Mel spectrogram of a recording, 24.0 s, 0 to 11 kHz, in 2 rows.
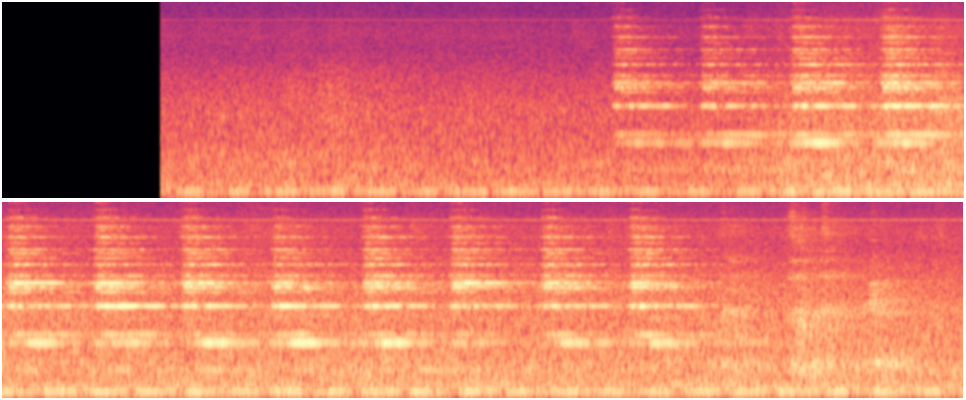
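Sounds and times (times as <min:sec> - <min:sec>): low steady hum: 0:02.0 - 0:24.0
bell tolling: 0:07.6 - 0:21.4.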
